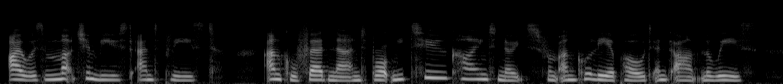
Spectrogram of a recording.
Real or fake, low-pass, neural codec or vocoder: fake; 7.2 kHz; codec, 16 kHz, 0.8 kbps, ZipCodec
